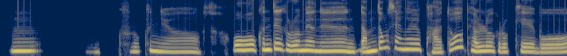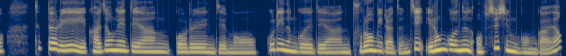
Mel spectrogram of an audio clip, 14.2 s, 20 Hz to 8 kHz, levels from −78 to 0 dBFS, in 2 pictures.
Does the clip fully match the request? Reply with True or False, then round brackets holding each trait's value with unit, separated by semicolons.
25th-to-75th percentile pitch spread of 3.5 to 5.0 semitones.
False (5.4 semitones)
